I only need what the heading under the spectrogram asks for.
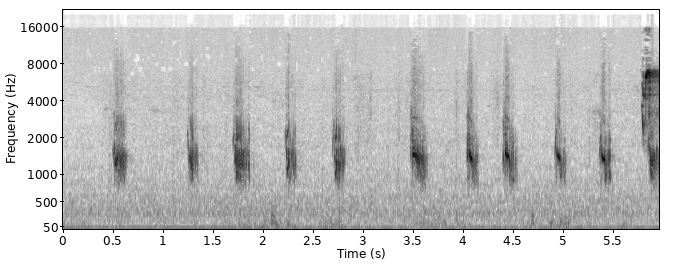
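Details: A pair of black francolins moving freely through forest, with short clipped notes repeated roughly every half second in an even series over a noisy background.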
